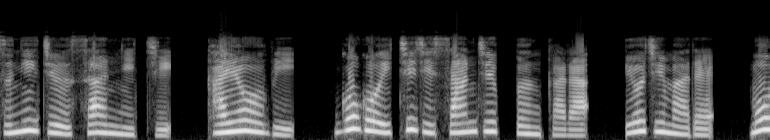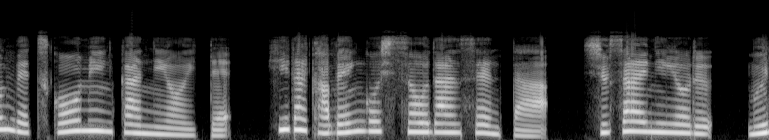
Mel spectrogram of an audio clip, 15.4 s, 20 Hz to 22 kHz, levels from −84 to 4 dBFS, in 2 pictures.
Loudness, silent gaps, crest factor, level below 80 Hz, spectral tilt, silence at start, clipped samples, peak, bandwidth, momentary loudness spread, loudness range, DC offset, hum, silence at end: -12 LUFS; none; 12 dB; -56 dBFS; -5.5 dB/octave; 0 s; under 0.1%; 0 dBFS; 7.6 kHz; 11 LU; 2 LU; under 0.1%; none; 0 s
